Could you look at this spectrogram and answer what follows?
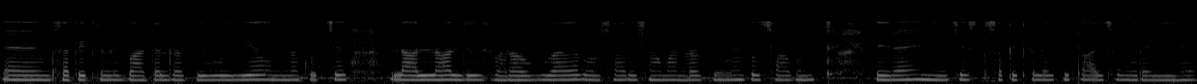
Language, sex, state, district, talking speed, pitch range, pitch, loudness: Hindi, female, Chhattisgarh, Bastar, 180 wpm, 205-215 Hz, 210 Hz, -48 LUFS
